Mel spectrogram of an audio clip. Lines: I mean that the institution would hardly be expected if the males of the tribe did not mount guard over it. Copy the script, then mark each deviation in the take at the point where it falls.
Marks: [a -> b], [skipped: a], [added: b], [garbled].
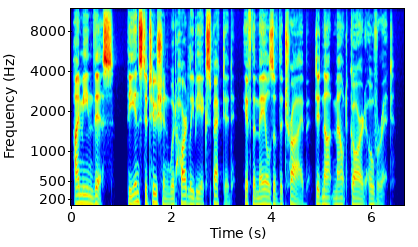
I mean [that -> this] the institution would hardly be expected if the males of the tribe did not mount guard over it.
